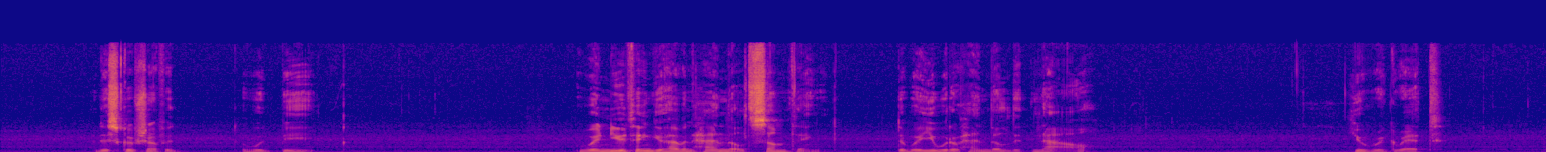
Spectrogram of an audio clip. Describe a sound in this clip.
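A middle-aged man speaks calmly in short bursts, close to a microphone.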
